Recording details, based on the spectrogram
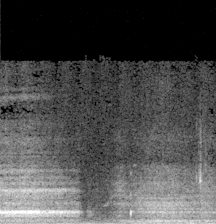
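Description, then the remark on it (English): Breathy sniffing of a claret, a red Bordeaux wine, followed by a softer airy slurp as it is tasted, a quiet continuous hiss about two seconds long with no talking. “… is doing that fancy wine sniff and slurp.”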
